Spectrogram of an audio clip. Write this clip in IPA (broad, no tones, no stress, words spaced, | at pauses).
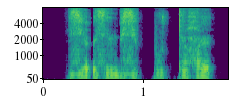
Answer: zʲæʔɘ sʲũbʲozʲo pːutːɛ̃ħɛ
